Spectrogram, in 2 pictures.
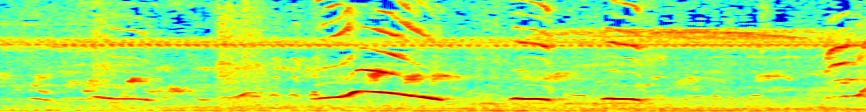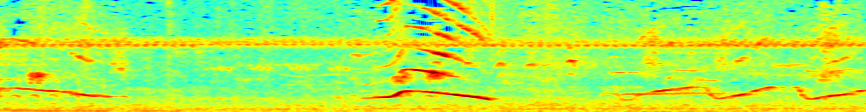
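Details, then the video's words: Caged Black-throated laughingthrush, an old bird caught in the wild and praised for its fine voice, singing loud rising-and-falling slurred whistles in separate phrases every second or two, with scratchy high notes between them. "Khướu bạc má mộc dở chim già rừng, hót tốt giọng hay"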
